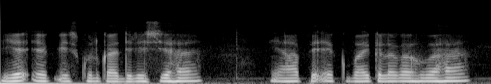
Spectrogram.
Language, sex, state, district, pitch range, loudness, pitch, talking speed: Hindi, male, Jharkhand, Palamu, 140-150 Hz, -17 LUFS, 145 Hz, 160 wpm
